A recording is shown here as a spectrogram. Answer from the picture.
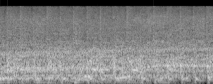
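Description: A beatless stretch of a hardstyle track: a voice-like sound wavering up and down in pitch over a low steady drone, with no kick drum.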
